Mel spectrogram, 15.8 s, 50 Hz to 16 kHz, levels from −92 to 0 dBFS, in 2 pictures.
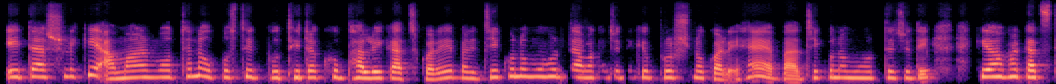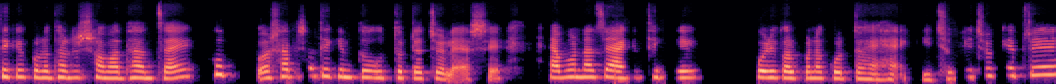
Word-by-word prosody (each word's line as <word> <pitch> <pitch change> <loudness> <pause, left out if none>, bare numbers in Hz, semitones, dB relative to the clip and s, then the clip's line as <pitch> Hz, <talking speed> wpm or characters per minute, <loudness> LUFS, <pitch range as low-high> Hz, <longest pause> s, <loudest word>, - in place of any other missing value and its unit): এটা 285 +2 0
আসলে 295 +1 -3
কি? - - 0 0.2
আমার 255 +3 +1
মধ্যে 275 +2 -4
না - - +1
উপস্থিত 270 +1 -3
বুদ্ধিটা 260 +1 0
খুব 280 -2 -1
ভালোই 245 -1 +5
কাজ 230 -1 +2
করে। 210 +2 +1
মানে 245 -1 -1
যেকোনো 300 +3 0
মুহূর্তে 295 -1 -1
আমাকে 260 0 -4
যদি 265 0 -8
কেউ 265 - -2
প্রশ্ন 265 +1 -2
করে, 210 - +1
হ্যাঁ? 290 - +1
বা - - +2
যেকোনো 260 +1 -2
মুহূর্তে 250 0 -2
যদি 250 - -1 0.4
কেউ 295 0 +6
আমার 300 +1 +2
কাছ 275 0 +6
থেকে 290 0 +3
কোন 275 - +3
ধরনের 260 -1 +1
সমাধান 250 0 +3
চায়, 240 +2 +3 0.2
খুব 385 -2 +4 0.3
অ - - +4
সাথে 300 -1 +1
সাথেই 320 -1 -1
কিন্তু 275 -1 +2
উত্তরটা 255 -1 0
চলে 230 - +1
আসে। - - -3 0.5
এমন 280 +2 +3
না - - +6
যে - - +3
আগে 250 +1 -1
থেকে 265 -1 -4 0.6
পরিকল্পনা 250 -2 +4
করতে 235 -1 +1
হয়। 200 -2 -1
হ্যাঁ, 200 - -4
কিছু, 190 +3 -7
কিছু 290 +3 -10
ক্ষেত্রে 335 +1 -2
265 Hz, 200 wpm, -23 LUFS, 250-285 Hz, 0.6 s, কেউ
